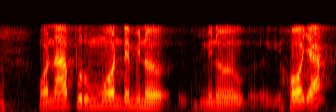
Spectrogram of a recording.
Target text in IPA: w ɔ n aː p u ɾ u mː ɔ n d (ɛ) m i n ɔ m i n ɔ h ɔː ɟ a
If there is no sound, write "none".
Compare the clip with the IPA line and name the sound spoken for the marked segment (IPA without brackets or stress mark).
ɛ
